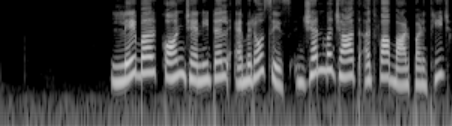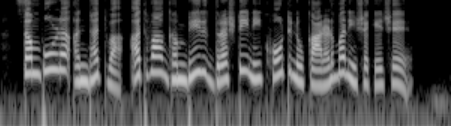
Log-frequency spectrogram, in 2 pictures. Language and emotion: Gujarati, neutral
